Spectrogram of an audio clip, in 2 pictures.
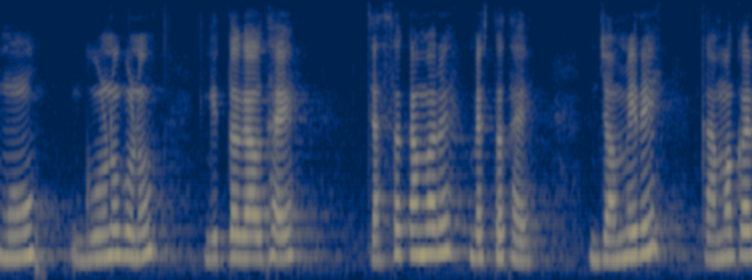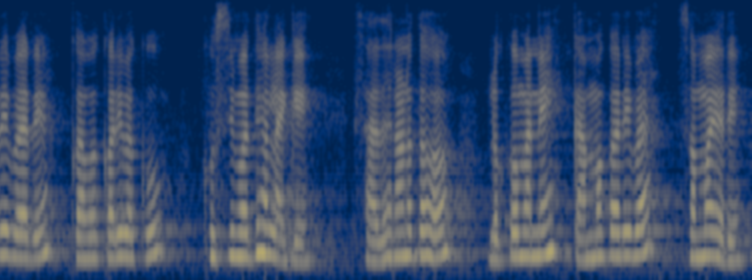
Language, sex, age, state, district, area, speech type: Odia, female, 18-30, Odisha, Dhenkanal, rural, spontaneous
